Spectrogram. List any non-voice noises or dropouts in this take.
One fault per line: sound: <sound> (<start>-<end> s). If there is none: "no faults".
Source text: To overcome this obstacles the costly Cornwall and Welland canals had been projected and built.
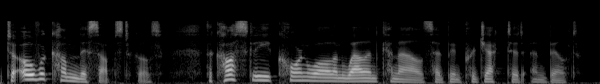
no faults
